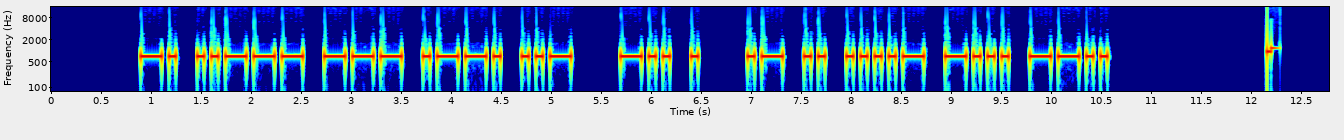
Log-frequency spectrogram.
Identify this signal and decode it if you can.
Morse code, heard as a keyed tone, about 17 wpm, 700 Hz. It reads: N2OPU DE AI4BZ
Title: USA Callsign DE Callsign 17wpm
